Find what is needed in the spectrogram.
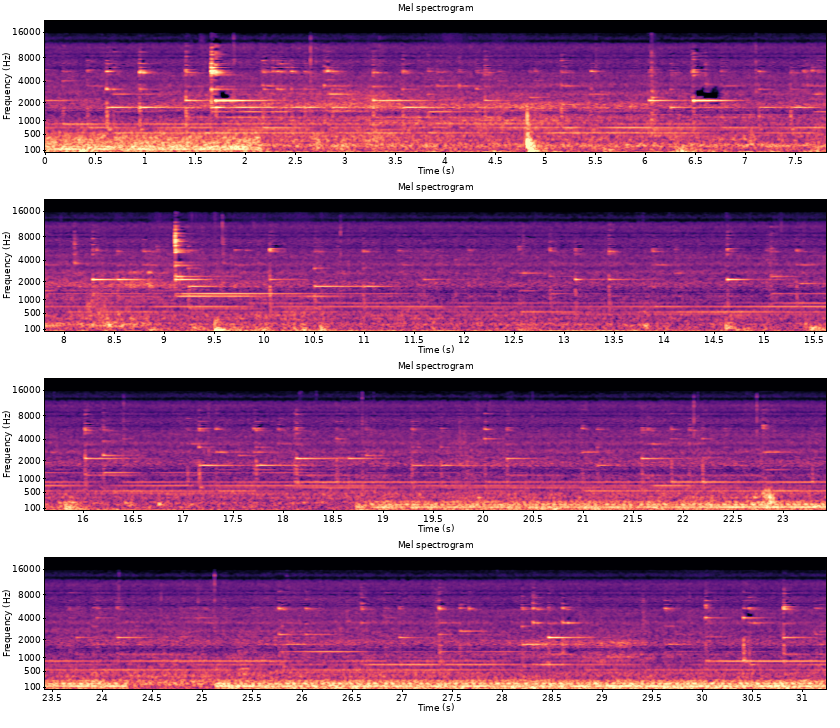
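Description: Chimes ringing: many high, bell-like notes that overlap and ring on, over a low hum that drops out about two seconds in and returns for the last third. A few sharp clicks stand out, the loudest about two and nine seconds in.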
